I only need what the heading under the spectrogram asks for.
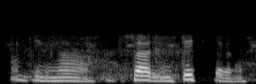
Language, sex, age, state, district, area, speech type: Tamil, female, 45-60, Tamil Nadu, Ariyalur, rural, conversation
